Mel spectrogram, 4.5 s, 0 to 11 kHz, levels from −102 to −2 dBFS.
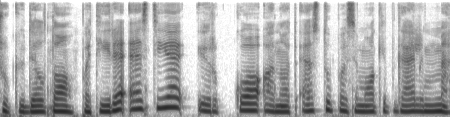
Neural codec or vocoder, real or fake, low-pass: none; real; 9.9 kHz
